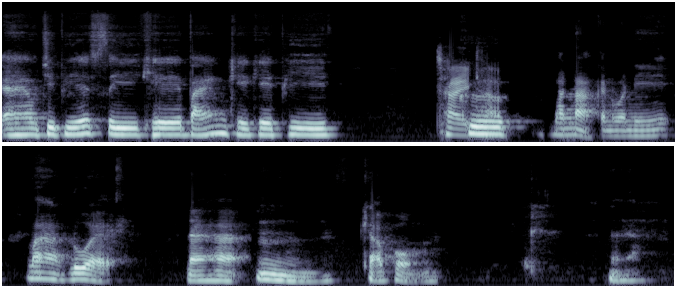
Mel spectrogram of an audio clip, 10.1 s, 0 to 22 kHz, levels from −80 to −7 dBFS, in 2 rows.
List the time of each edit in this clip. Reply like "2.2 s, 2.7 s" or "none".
6.9 s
